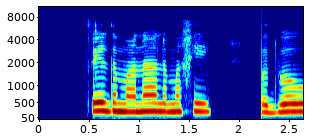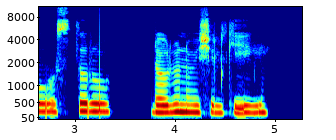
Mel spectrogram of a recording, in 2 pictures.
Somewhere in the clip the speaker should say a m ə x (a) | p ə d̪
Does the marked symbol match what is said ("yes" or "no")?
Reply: no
